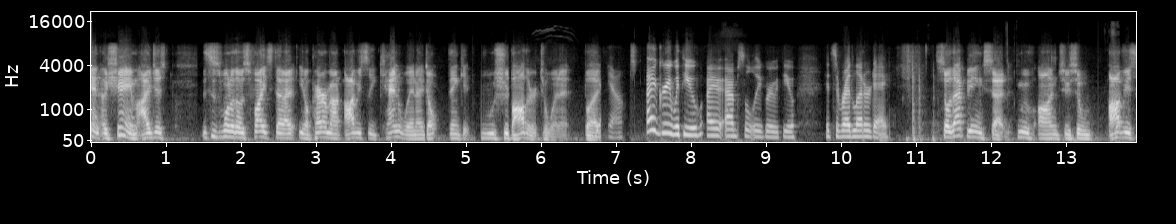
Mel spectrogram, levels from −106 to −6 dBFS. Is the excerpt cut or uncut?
cut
